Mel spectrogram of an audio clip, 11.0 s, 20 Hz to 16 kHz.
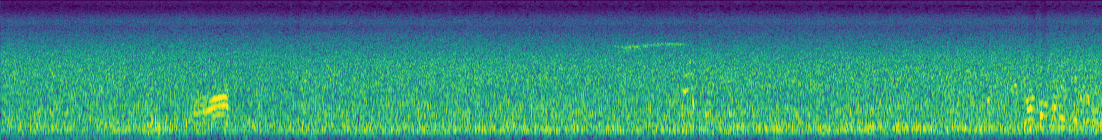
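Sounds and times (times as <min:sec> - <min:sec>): waterfall over rocks: 0:00.0 - 0:11.0.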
